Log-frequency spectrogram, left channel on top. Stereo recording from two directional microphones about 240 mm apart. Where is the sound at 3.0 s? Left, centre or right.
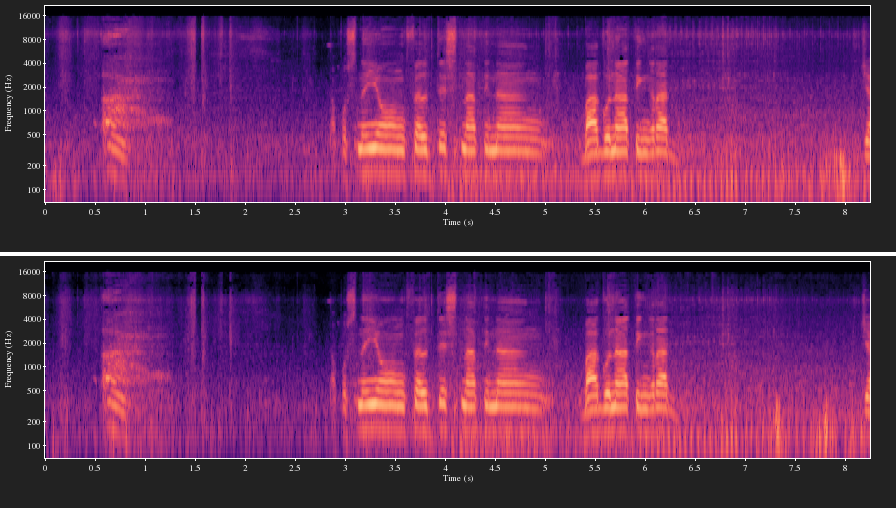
Centre.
